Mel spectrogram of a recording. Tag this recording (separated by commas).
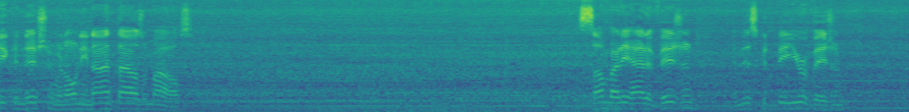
Speech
